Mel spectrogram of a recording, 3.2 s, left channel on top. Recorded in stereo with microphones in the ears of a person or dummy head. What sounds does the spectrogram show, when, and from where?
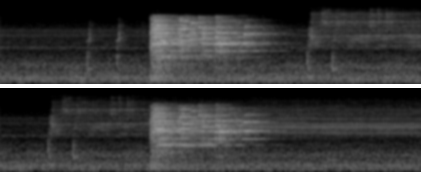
1.1 s dishes clattering: centre (ahead or behind), 0.6 m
